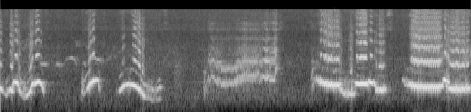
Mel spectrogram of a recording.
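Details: Warbling pet Western Australian magpie: looping whistled notes bending up and down, a softer buzzy stretch, then rich harmonic phrases with quick wavering trills.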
